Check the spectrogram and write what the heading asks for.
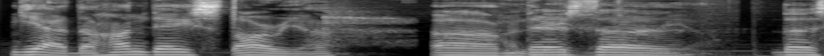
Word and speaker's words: Hyundai: Hyundai. – Ooh, Fred, they, good pronunciation. – Actually Hyundai, like Sunday.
